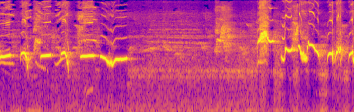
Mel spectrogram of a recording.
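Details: Oriental magpie-robin singing to provoke rival birds, with loud clear whistled phrases sliding up and down, then a near-silent pause of about two seconds before the rapid, varied whistling resumes.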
